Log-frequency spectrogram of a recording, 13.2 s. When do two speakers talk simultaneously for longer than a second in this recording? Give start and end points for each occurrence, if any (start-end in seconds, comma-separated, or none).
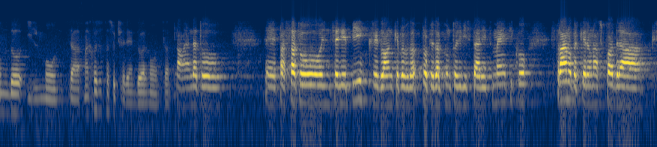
none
